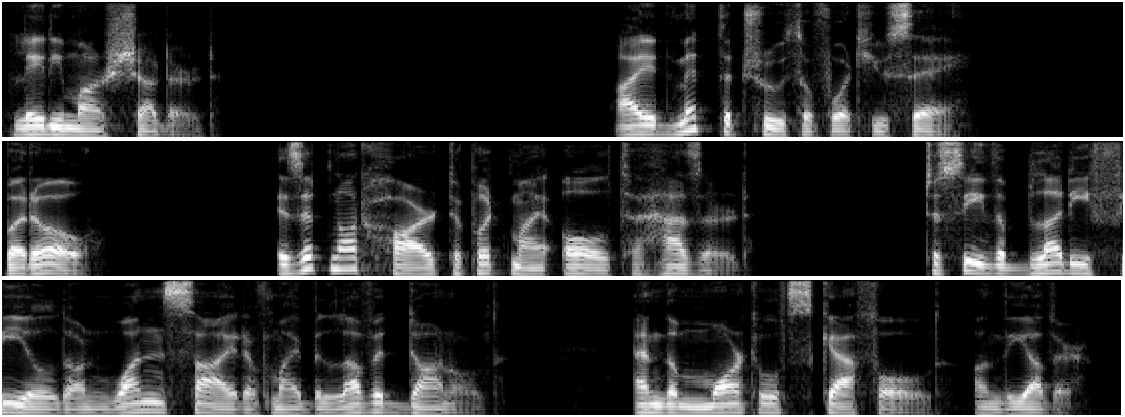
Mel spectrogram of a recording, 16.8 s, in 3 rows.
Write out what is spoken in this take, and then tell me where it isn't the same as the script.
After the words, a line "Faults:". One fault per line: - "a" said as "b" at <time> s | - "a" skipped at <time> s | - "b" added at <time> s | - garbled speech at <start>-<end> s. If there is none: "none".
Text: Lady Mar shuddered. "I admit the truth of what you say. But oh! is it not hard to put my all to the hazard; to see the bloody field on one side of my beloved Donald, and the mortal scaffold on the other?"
Lady Mar shuddered. "I admit the truth of what you say. But oh! is it not hard to put my all to hazard; to see the bloody field on one side of my beloved Donald, and the mortal scaffold on the other?"
Faults:
- "the" skipped at 8.8 s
